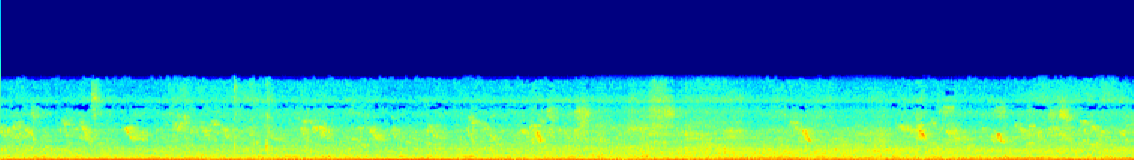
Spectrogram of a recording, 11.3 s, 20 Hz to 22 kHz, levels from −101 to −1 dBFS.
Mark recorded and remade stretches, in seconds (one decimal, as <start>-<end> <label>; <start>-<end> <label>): 0.0-5.8 recorded; 5.8-7.6 remade; 7.6-8.3 recorded; 8.3-8.9 remade; 8.9-11.3 recorded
